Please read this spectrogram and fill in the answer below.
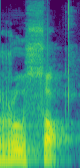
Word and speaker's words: Rousseau: alto un el famoso rousseau Jean Ja rousseau ginebrino ruso está en francés el este diptongo suena como u se pronuncia en francés como u y este triptongo como o ruso janj ruso Él tiene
